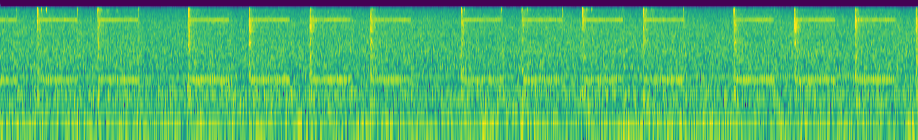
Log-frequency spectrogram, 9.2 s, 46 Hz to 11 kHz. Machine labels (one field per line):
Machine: slide rail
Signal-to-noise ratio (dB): 6 dB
